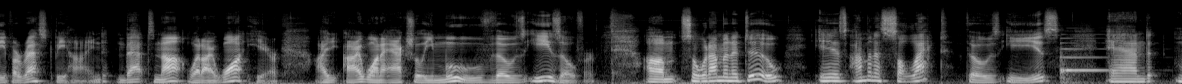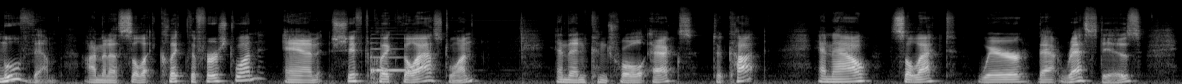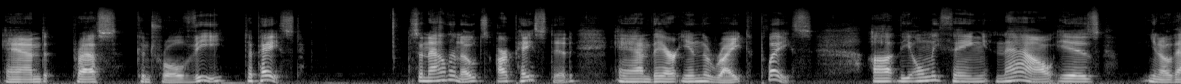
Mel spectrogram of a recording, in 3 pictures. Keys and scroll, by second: 18.4 ctrl+x, 25.8 ctrl+v.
